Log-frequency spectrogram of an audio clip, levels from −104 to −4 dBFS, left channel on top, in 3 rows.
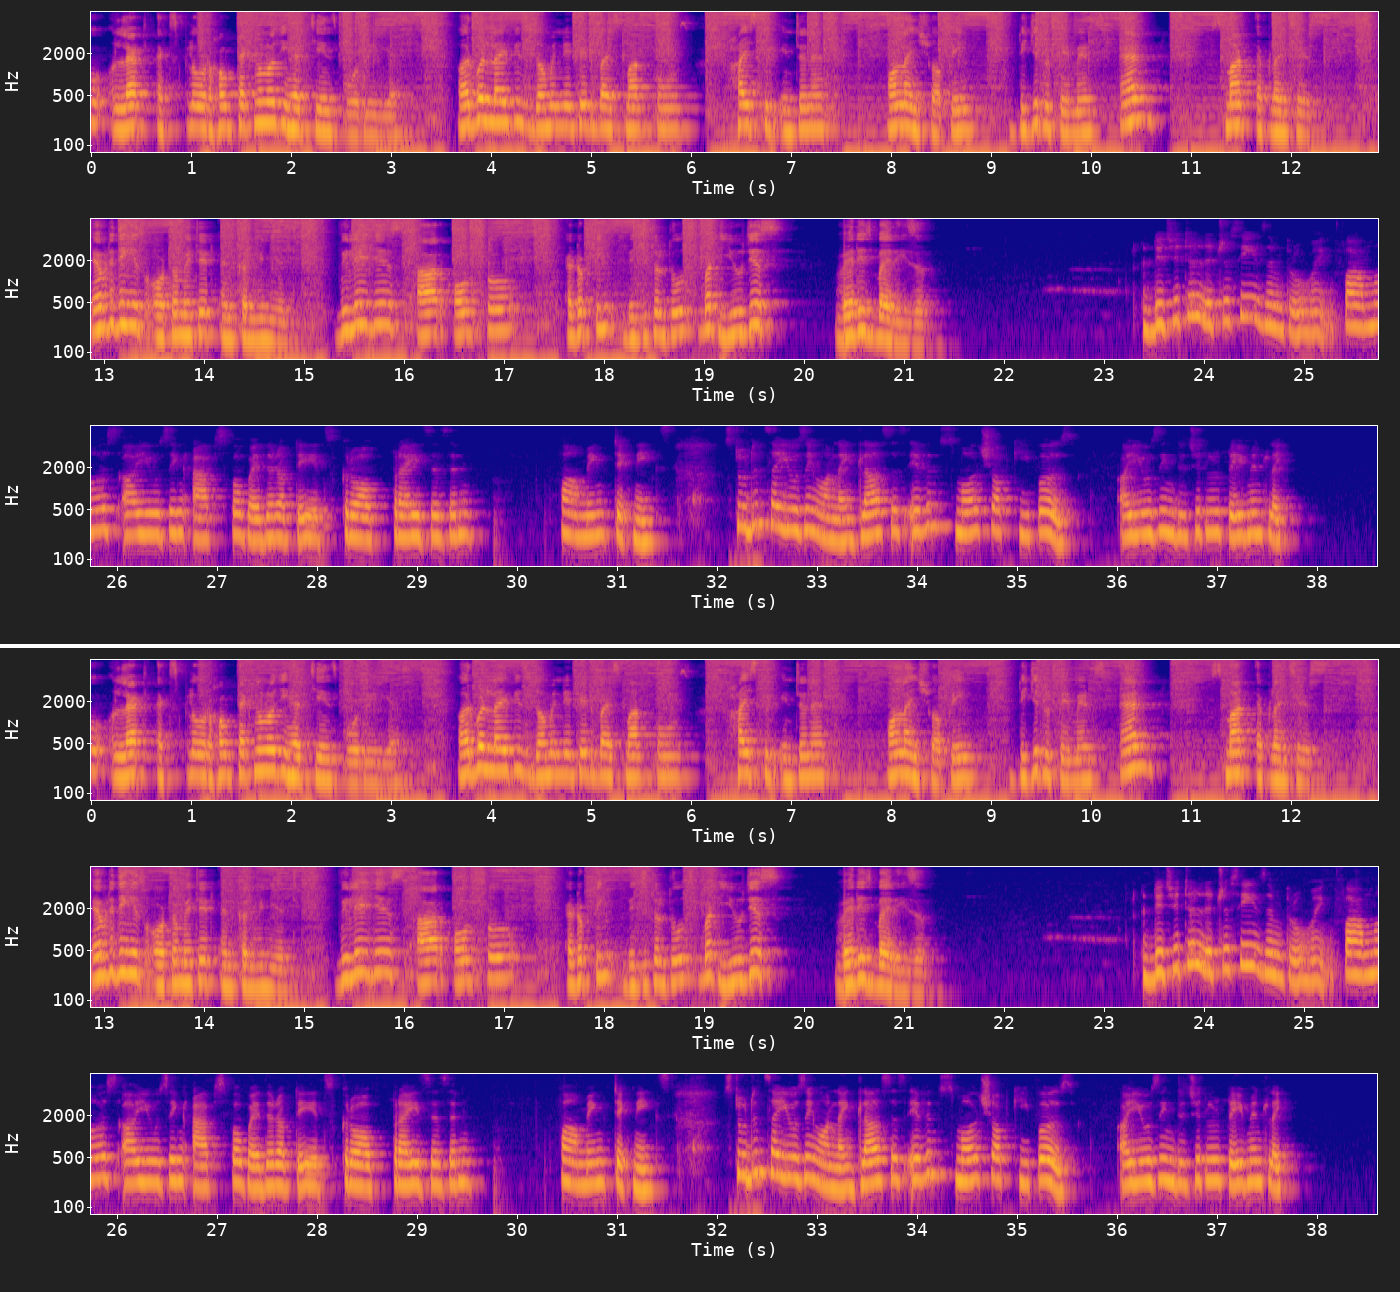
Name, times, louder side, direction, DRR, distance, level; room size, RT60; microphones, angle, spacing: voice 1, 0.0-3.2 3.7-6.0 6.4-7.5 8.0-8.9 9.2-10.7 11.2-12.4 12.9-15.0 15.3-17.2 17.6-19.8 20.3-21.3, equal, 5° right, 0.7 m, -30 dB
sound 1, 1.1-1.2 1.5-2.2 2.5-4.5 4.8-5.9 6.1-6.9 7.2-8.2 8.5-10.5 10.8-11.5 11.8-12.9 13.1-13.9 14.2-15.2 15.5-16.2 16.5-17.6 17.8-18.5 18.8-19.2, left 2 dB, 40° left, 1.6 m, -39 dB
voice 2, 23.4-29.6 30.4-31.4 32.2-35.5 36.0-37.7, right 2 dB, 55° right, 0.7 m, -30 dB
9.3 x 6.5 x 2.4 m
head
